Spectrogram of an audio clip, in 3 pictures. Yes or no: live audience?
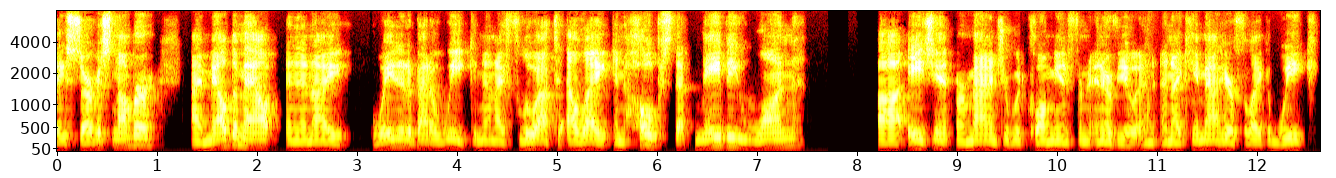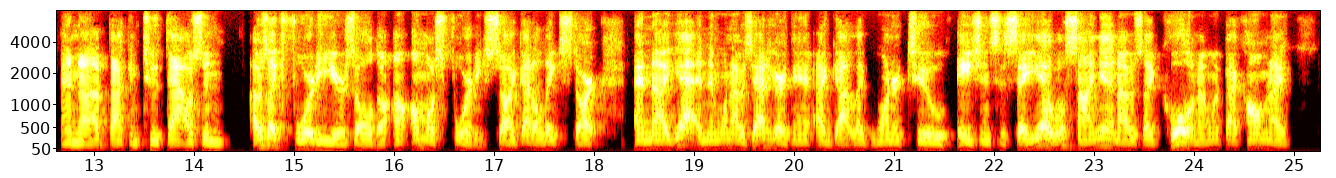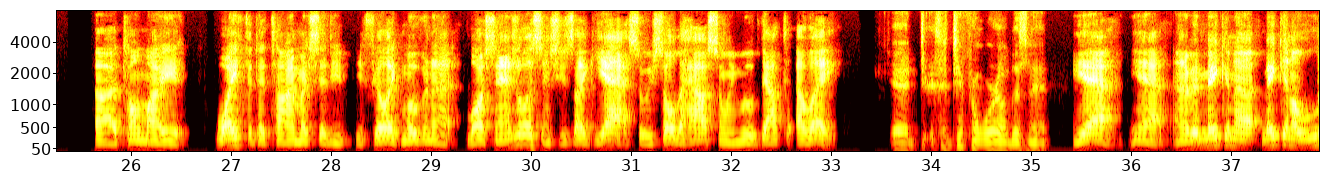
no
